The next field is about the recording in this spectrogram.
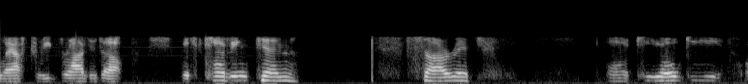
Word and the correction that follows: Okogie: I'm sorry, I probably said that wrong. – Okogie.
